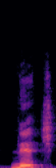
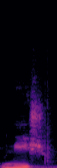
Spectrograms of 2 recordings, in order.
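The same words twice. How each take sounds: First: It is said in the American way. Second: It is said in a non-American way.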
